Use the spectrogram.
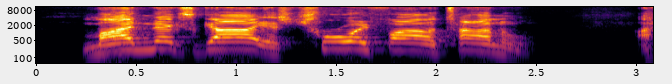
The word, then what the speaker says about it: Fautanu: Now listen, so Tate, my next guy is Troy Fautanu.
